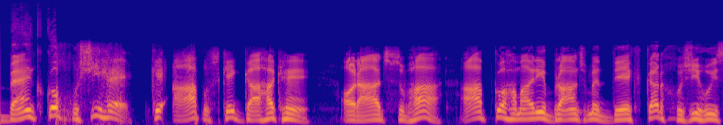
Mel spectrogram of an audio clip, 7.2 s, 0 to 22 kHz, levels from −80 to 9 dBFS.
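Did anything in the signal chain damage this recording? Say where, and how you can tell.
Yes. A call bitrate drop hits the codec stage from 0.58 s to the end. The encoder falls from 64 to 8 kbps and sits at that floor for 1.56 s. The speech turns coarse and watery, and bandwidth shrinks from 20 kHz to 6 kHz, dulling the top end.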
